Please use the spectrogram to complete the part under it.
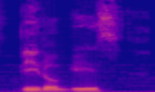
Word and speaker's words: Betelgeuse: We've got basically what happened was when a couple months back when people were saying, oh, Betelgeuse is dimming. And I know there's going to be some pedantic people out there going, actually, it's Betelgeuse. No, actually, it's both pronunciations are correct.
